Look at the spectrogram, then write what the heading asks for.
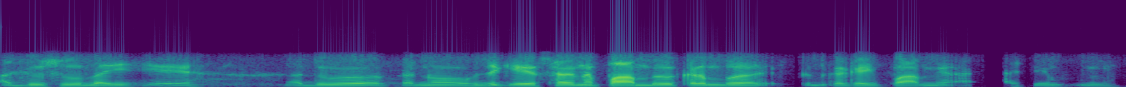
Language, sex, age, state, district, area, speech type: Manipuri, male, 30-45, Manipur, Churachandpur, rural, conversation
